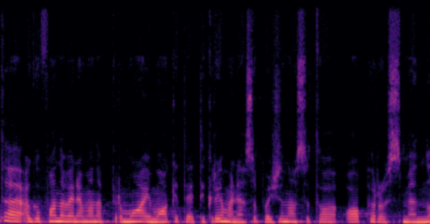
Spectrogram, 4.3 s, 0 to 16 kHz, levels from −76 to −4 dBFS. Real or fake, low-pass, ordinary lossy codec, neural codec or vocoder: real; 14.4 kHz; Opus, 32 kbps; none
